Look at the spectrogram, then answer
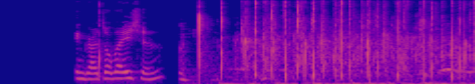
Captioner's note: everyone clapping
